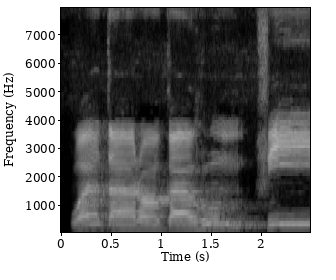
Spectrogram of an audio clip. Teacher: mim mati lagi bertemu fa, kita baca jelas.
